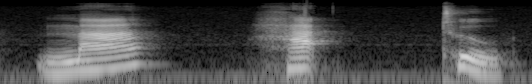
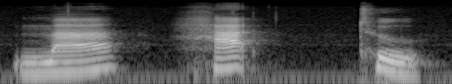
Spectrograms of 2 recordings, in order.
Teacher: The dal is sakin, so in this case we're going to totally ignore the dal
